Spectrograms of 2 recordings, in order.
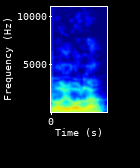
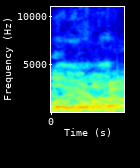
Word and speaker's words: Loyola: security guards in Loyola, and we had security guards in our building because of Johnny Cochran.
